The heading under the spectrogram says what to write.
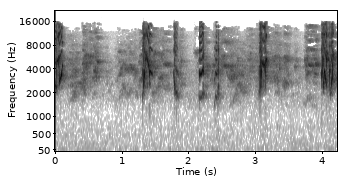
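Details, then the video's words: Caged young lovebird pair, euwing green opaline and albino, chirping: loud piercing bursts at uneven intervals with quieter raspy twitters in between, indoors and otherwise quiet. "Lovebird Chirping Sounds"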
